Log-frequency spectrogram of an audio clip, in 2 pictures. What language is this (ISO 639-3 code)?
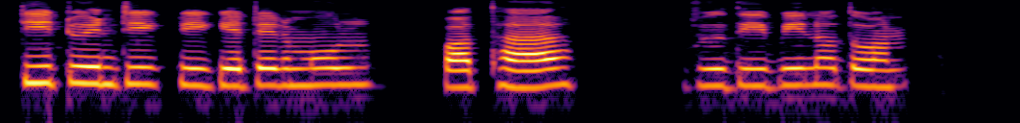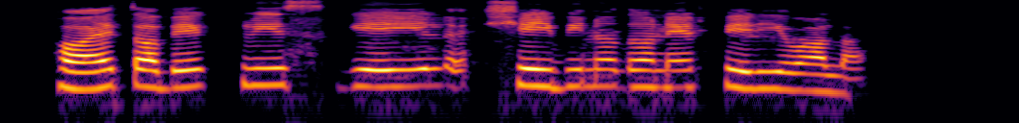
ben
